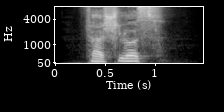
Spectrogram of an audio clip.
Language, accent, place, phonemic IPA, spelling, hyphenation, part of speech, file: German, Germany, Berlin, /fɛɐ̯ˈʃlʊs/, Verschluss, Ver‧schluss, noun, De-Verschluss.ogg
- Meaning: closure, closing, breechblock, shutter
